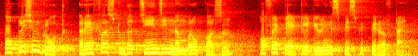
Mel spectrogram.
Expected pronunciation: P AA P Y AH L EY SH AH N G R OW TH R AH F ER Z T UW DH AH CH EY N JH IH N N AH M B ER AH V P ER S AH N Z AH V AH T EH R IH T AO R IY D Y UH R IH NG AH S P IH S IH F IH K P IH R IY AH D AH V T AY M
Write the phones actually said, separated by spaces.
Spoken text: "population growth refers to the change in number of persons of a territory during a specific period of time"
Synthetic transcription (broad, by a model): P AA P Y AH L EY SH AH N G R OW T R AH F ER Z T UW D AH CH EY N JH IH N N AH M B ER AH V P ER S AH N AH F AH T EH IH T R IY D Y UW R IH NG AH S P IH S IH F IH K P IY R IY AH D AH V T AY M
